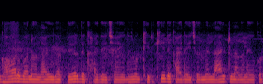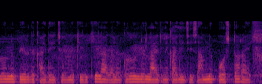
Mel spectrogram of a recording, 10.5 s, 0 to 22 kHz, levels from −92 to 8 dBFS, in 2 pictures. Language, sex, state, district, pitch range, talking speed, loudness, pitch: Bajjika, male, Bihar, Vaishali, 115-120 Hz, 205 wpm, -41 LUFS, 115 Hz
